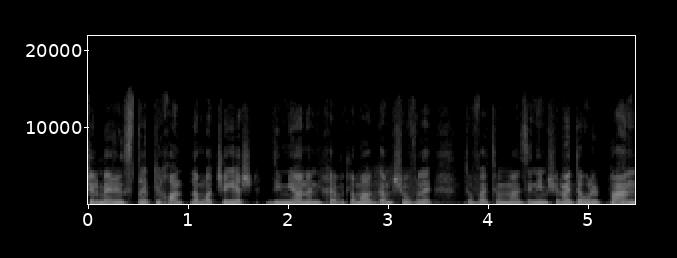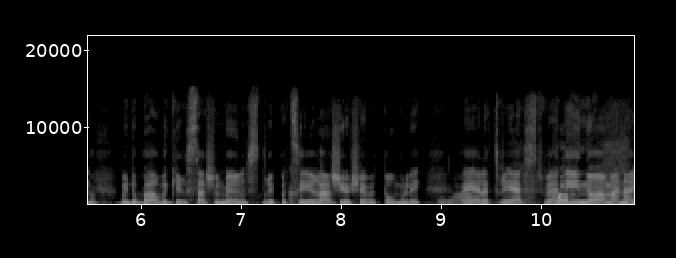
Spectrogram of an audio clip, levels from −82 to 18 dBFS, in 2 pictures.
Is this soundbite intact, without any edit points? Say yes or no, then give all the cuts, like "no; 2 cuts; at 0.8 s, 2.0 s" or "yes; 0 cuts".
no; 2 cuts; at 1.7 s, 4.7 s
